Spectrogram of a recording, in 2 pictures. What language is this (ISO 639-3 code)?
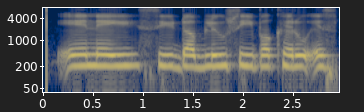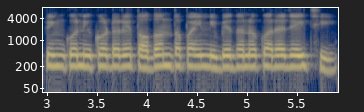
ori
